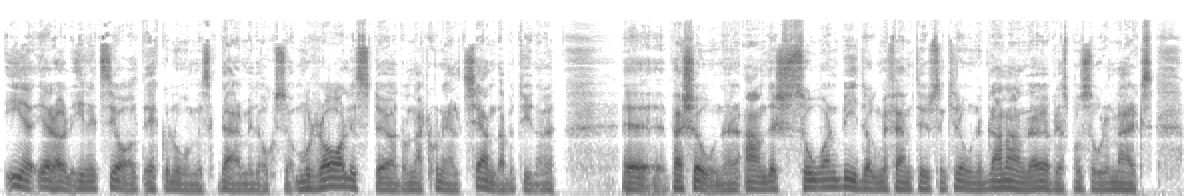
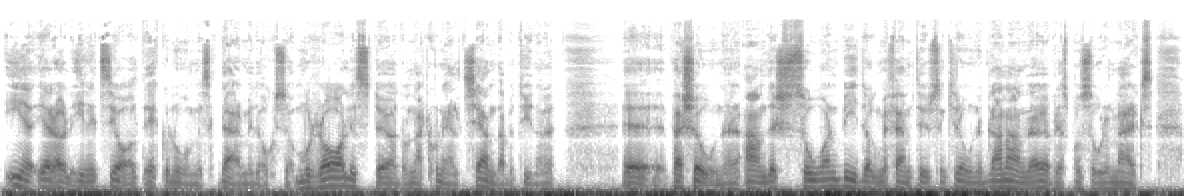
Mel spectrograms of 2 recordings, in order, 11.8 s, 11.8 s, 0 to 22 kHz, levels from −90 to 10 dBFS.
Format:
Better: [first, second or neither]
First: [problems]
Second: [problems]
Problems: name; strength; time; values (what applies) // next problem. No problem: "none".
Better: first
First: none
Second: low rumble; faint; throughout; 25 dB below the speech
